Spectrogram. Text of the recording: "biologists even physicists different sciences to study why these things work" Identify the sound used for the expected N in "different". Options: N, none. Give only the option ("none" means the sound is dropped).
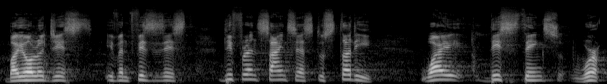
N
